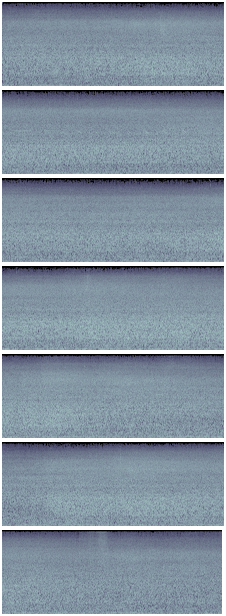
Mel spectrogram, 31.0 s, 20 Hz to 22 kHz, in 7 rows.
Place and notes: {
  "title": "Scarborough Lifeboat, Foreshore Rd, Scarborough, UK - Falling tide ...",
  "date": "2019-10-17 10:50:00",
  "description": "Falling tide ... on the slip way of the RNLI station ... lavalier mics clipped to bag ...",
  "latitude": "54.28",
  "longitude": "-0.39",
  "altitude": "6",
  "timezone": "Europe/London"
}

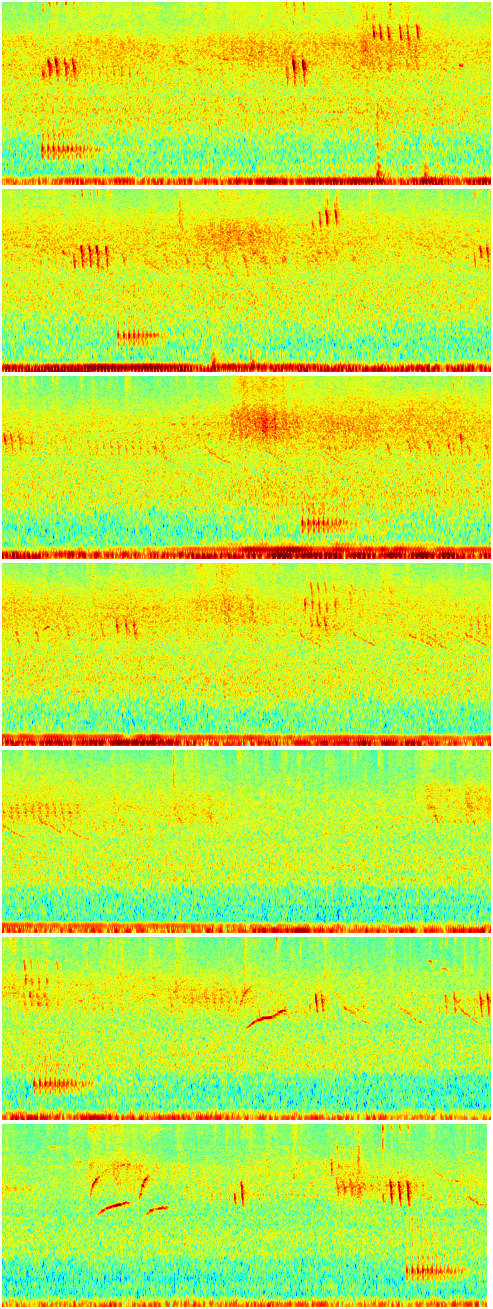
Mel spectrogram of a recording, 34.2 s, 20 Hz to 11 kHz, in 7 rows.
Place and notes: {
  "title": "all the mornings of the ... - mar 29 2013 fri",
  "date": "2013-03-29 07:03:00",
  "latitude": "46.56",
  "longitude": "15.65",
  "altitude": "285",
  "timezone": "Europe/Ljubljana"
}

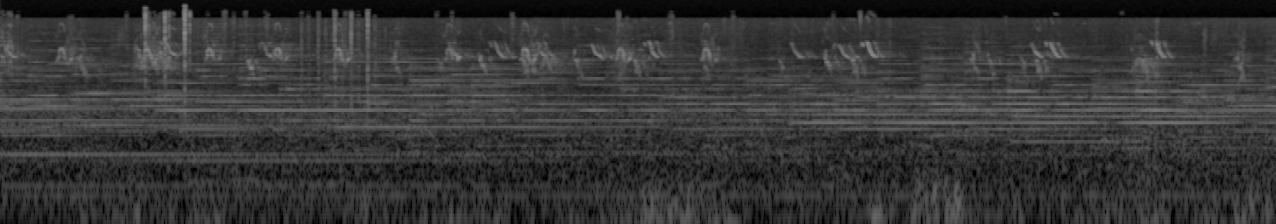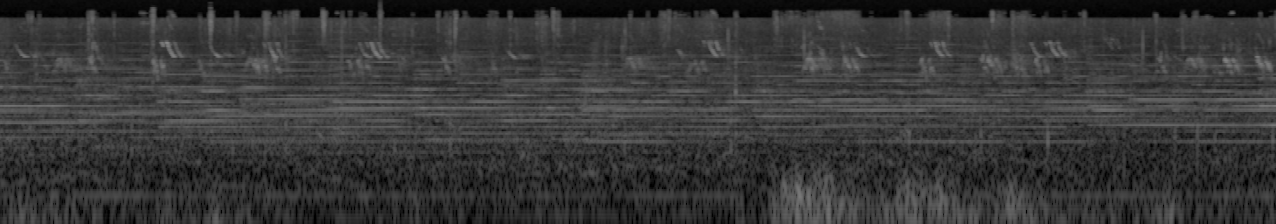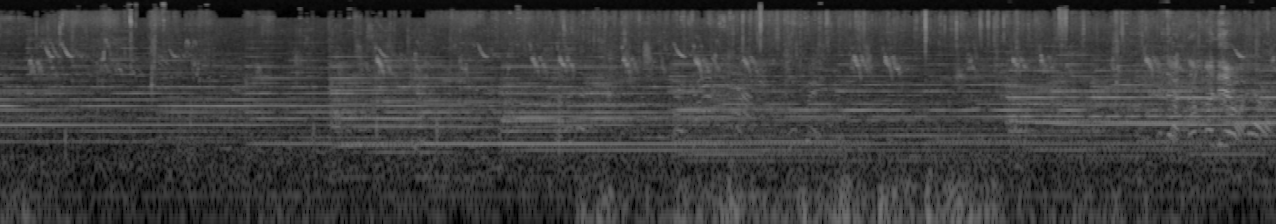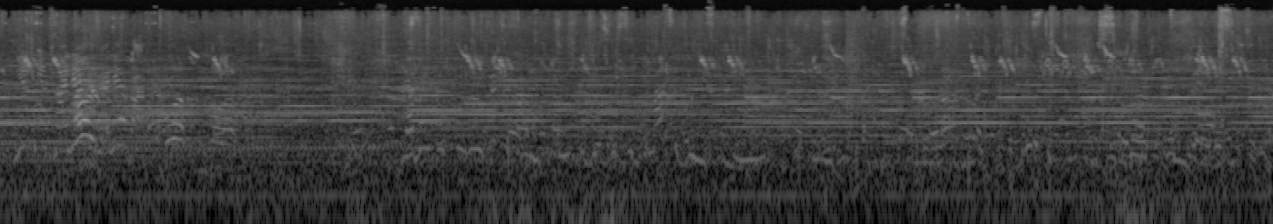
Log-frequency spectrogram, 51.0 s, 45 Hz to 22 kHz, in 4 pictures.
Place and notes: {
  "title": "Peter and Paul Fortress, Saint-Petersburg, Russia - On the Peter and Paul Cathedral square",
  "date": "2015-03-21 11:50:00",
  "description": "SPb Sound Map project\nRecording from SPb Sound Museum collection",
  "latitude": "59.95",
  "longitude": "30.31",
  "altitude": "8",
  "timezone": "Europe/Moscow"
}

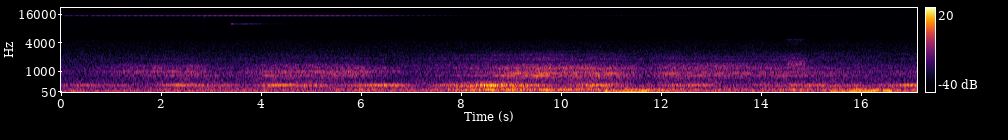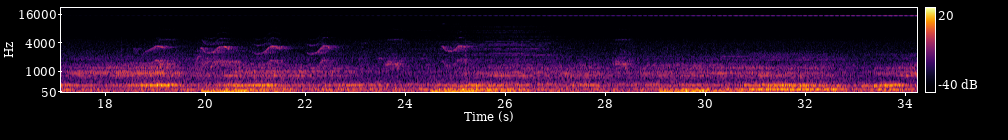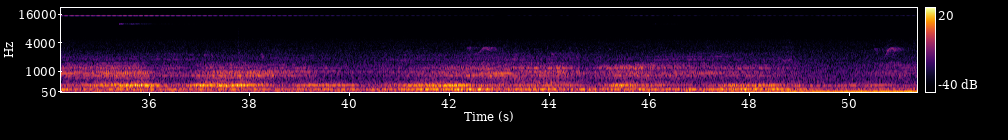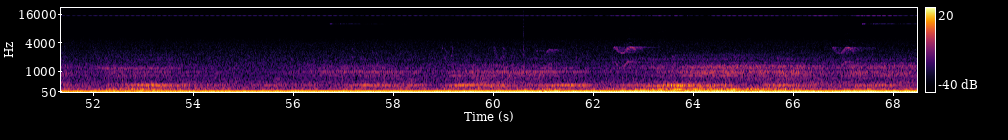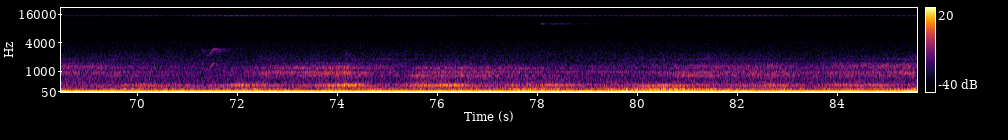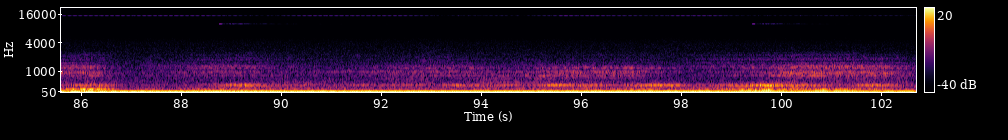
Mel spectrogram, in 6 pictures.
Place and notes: {
  "title": "lippstadt, light promenade, installation the mediator",
  "date": "2009-10-17 14:10:00",
  "description": "the installation is part of the project light promenade lippstadt curated by dirk raulf\nfurther informations can be found at:\nsound installations in public spaces",
  "latitude": "51.68",
  "longitude": "8.34",
  "altitude": "79",
  "timezone": "Europe/Berlin"
}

